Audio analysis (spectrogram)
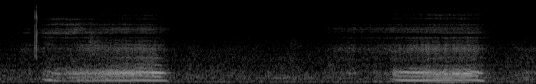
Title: Snoring daddy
